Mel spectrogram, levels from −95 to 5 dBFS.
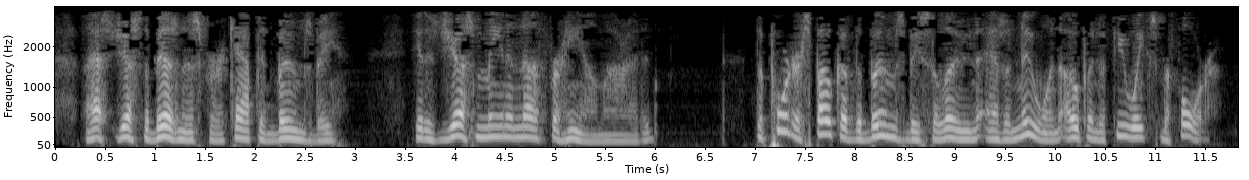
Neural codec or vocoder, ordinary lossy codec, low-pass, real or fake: none; MP3, 16 kbps; 3.6 kHz; real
